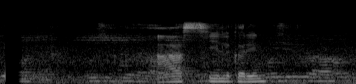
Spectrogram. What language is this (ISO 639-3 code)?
nep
